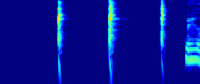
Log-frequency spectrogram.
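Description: A knife clinking against a white ceramic baking dish three times, about half a second apart, while a piece of pumpkin loaf is cut out of it.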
